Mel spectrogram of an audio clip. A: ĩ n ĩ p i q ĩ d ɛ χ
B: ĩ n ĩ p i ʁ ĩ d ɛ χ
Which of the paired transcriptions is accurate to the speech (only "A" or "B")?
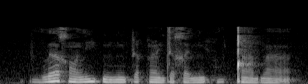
A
